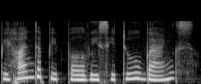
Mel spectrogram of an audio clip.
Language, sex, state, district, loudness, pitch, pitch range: English, female, Assam, Kamrup Metropolitan, -15 LUFS, 240 Hz, 220-270 Hz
